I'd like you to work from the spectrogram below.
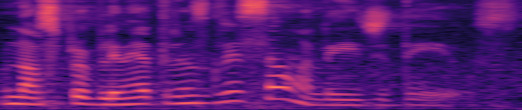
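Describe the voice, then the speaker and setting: A woman talks at a fairly slow pace in an animated tone with very wide pitch swings. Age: 60s. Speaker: pastor. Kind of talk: sermon.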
